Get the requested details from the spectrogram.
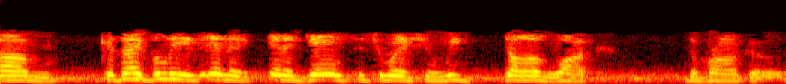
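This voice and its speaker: A man with a high voice speaks at a fairly slow pace, his intonation lively. Noticeable background noise runs beneath him. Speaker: caller to a sports call-in show. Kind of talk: casual chat. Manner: rambling, informal.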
